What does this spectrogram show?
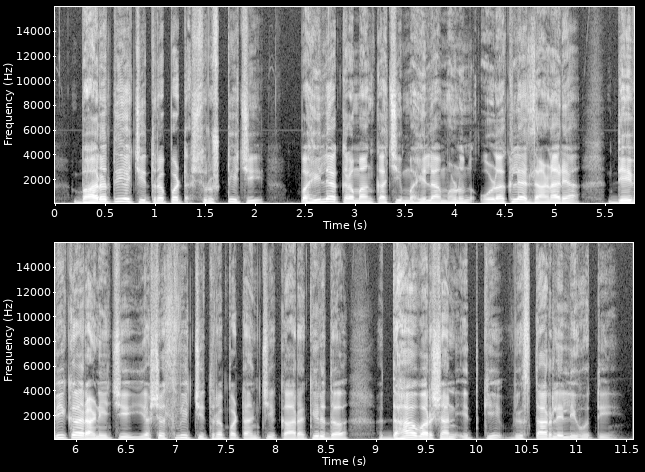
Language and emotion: Marathi, neutral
